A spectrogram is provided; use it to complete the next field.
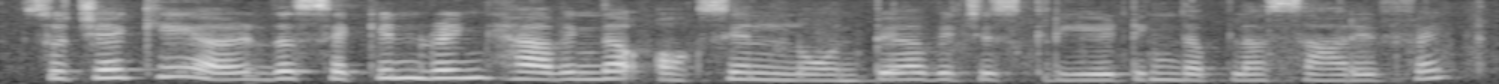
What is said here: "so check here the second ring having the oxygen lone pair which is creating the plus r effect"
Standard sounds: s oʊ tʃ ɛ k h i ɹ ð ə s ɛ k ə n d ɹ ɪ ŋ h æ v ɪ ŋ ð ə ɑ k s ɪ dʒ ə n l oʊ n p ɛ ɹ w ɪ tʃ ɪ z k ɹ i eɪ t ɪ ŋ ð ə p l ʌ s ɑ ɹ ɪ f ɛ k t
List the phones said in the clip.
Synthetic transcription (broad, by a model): s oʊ tʃ ɛ k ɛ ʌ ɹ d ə s ɛ k ə n d ɹ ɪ ŋ h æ v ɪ ŋ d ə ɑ k s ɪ ə n l oʊ n p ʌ ɹ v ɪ tʃ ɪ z k ɹ i eɪ t ɪ ŋ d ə p l ʌ s ɑ ɹ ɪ f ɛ k t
